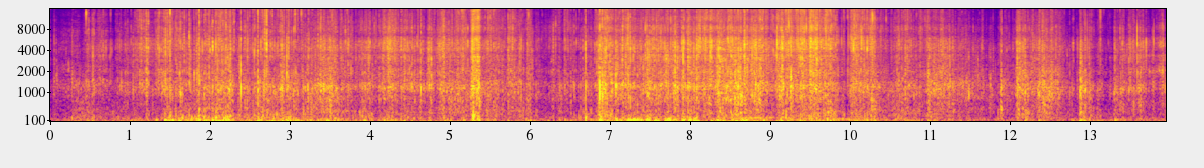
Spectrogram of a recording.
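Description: An empty, thin light-green plastic shopping bag with blue print is held up, crumpled and shaken open by hands. It makes a steady, dense crinkling and rustling with bright crackles over a low rumble. The sound grows louder and busier around the middle of the clip before settling back down.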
